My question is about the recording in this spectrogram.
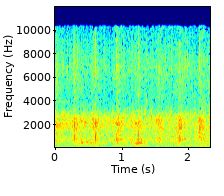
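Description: Sustained applause from a bullfight crowd greeting a bullfighter with an ovation, a dense steady wash of clapping hands with small swells, continuous throughout.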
